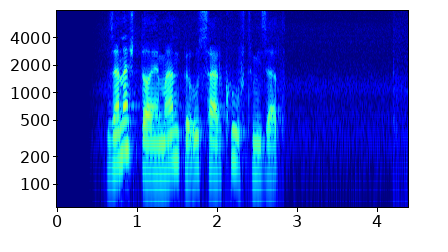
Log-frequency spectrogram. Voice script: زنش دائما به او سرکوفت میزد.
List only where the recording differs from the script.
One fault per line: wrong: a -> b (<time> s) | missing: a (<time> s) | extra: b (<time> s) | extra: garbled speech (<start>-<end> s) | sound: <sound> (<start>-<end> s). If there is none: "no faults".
no faults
